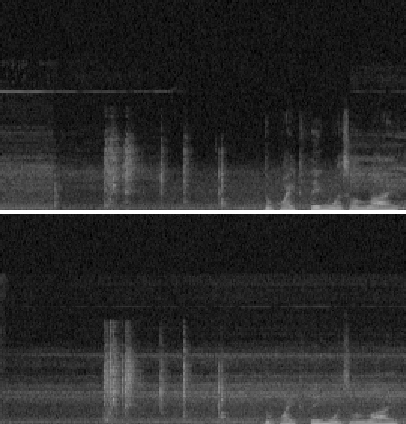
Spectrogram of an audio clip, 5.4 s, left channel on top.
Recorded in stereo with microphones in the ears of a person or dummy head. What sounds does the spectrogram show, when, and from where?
1.4 s crushing: 65° right (ahead or behind), 1.2 m
3.5 s a woman speaking: 15° left (ahead or behind), 0.6 m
